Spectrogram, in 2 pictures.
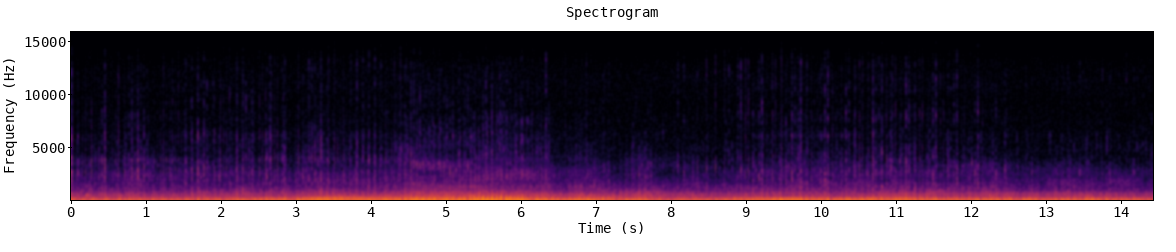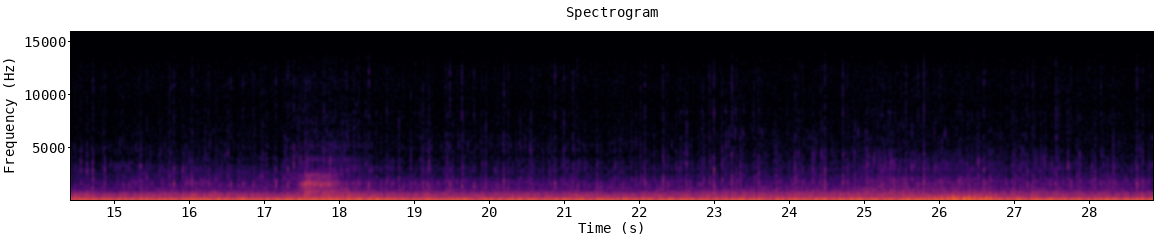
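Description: Harley-Davidson Dyna Super Glide Custom's V-twin engine running at low speed, rising twice in the first dozen seconds, then idling steadily.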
